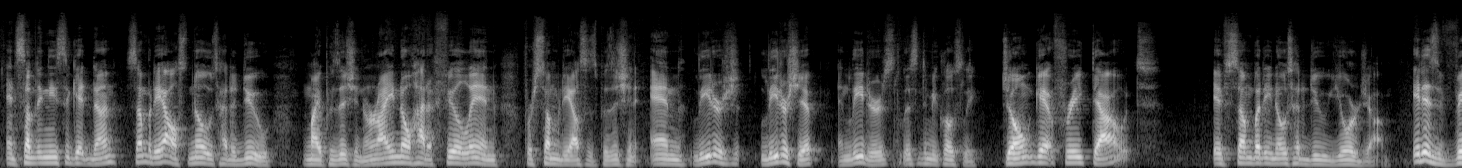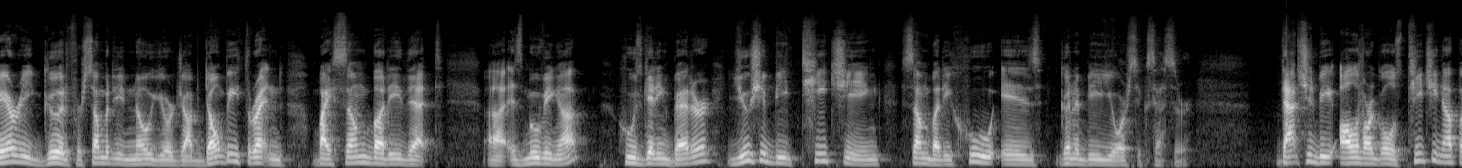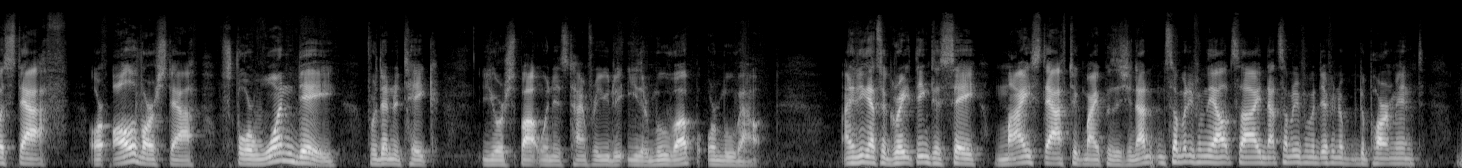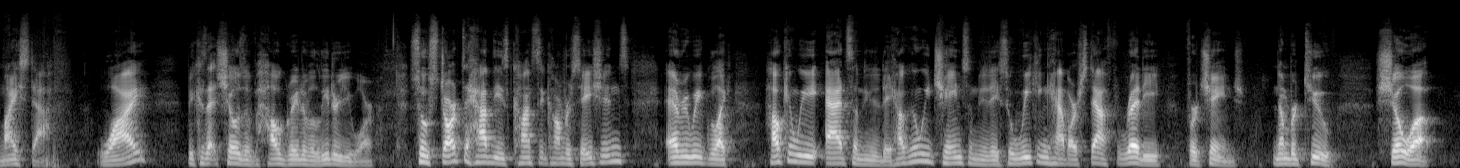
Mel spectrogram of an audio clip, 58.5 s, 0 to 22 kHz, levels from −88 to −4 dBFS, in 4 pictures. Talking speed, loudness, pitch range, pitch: 195 wpm, -23 LUFS, 105-135 Hz, 115 Hz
